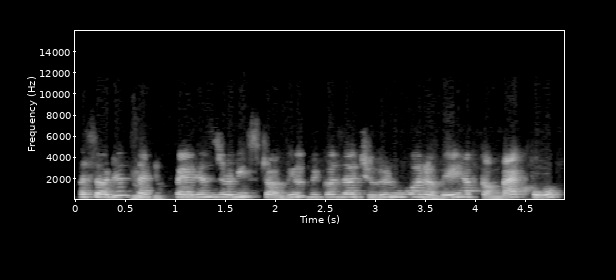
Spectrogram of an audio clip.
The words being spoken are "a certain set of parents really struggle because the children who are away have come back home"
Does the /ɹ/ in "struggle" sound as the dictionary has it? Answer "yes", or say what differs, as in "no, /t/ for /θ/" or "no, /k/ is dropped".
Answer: yes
